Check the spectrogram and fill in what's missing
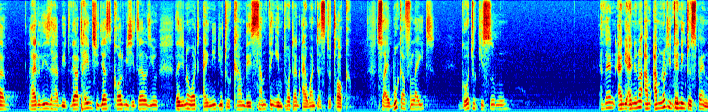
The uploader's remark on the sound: Preached at New Breed Chapel Intl.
